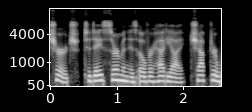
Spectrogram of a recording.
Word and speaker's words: Haggai: Haggai, for your information, is not pronounced like that. It's minus an H, actually. Their H was silent, depending on where you find it in the word, and often when it's the beginning of the word. And so pronounce Haggai without the H, and what does it sound like? Sounds like an Aggie, right?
